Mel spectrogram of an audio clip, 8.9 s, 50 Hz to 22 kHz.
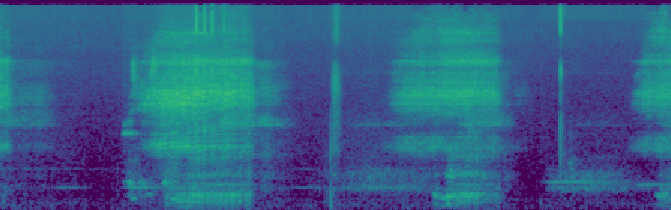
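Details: Grandmother asleep and snoring: harsh, rasping snores, breathing about 18 times a minute, with a few snorting catches. Ordinary snoring.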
